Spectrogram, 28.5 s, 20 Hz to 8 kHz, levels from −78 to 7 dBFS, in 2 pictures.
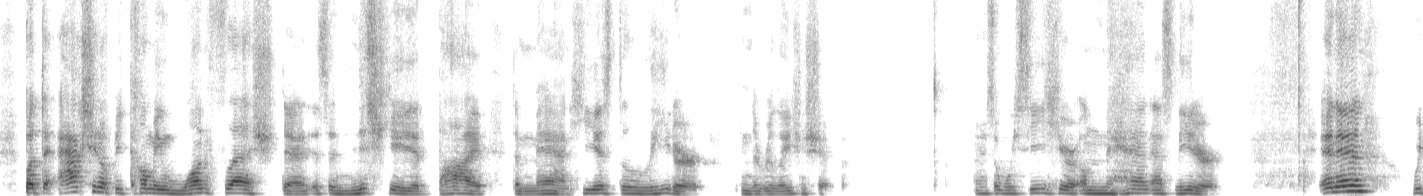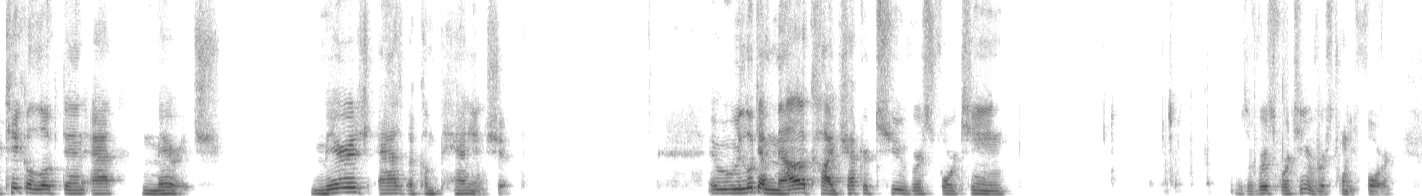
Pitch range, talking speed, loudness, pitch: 130-165 Hz, 120 wpm, -26 LUFS, 140 Hz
